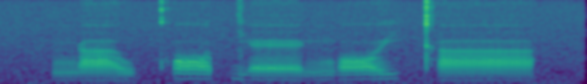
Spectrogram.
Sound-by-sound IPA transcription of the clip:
ŋ aː˨ w kʰ ɔː˥ t̚ j ɛː˧ ŋ ɔː˨˧ j kʰ aː˨

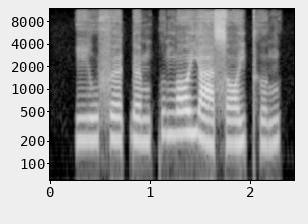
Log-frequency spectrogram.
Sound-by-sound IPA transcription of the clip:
iː˨˧ w f œː˧ t̚ œː˨˧ m kʷ ɐ˥ ŋ ɔː˥ j aː˨ s ɔː˨˥ j pʰ ʊ˨˥ ŋ

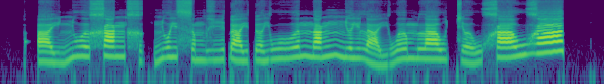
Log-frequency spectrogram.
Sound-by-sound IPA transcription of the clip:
ʔ a˨˩ j ɲ u˧ ə̯ x a˧ ŋ x ə˨˩ k̚ ɲ o˧ j s ə˧ m ɣ i˧˥ ɗ a˧ j ɗ ə˧˥ j w u˧˥ ə̯ n a˧˥ ŋ ɲ ə˧ j l a˨˩˨ j w ə˧ m l a˧ w c ə˨˩˦ w x a˧˥ w ɣ a˦˥ t̚

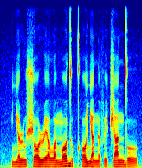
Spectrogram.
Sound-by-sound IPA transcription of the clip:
ʎ ɐ ɹ u ʃ ɔ ɹ e lˠ ɨ m ɔ d u kʰ ɔ ʎ a n ɐ f e t͡ʃ a n d o

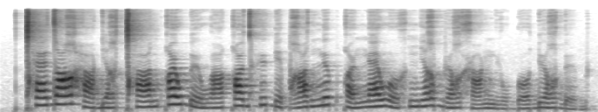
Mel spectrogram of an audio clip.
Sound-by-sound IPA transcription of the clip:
ǀʰ æ˧˥ d ɑ˧˥ ʁ h ɑ˩ ɠ i˩ ʁ ǀʰ ɑ˩˧ n q y˥ w ɠ ø˩ w ɑ˩˧ q o˧ d h y˥ ɠ e˩ b ʁ ɑ˧˥ d n ø˥ b q y˩˧ ŋ æ˧˥ w o˩˧ x ŋ i˧˥ ʁ b ø˩˧ ʁ x ɑ˩˧ ŋ y˩ w ɠ o˩˧ ɗ y˧ ʁ ɠ ø˩ b

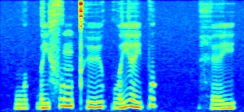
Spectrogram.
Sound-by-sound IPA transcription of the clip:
w ʊ˨ k̚ ɐ˧ j f ʊ˥ ŋ pʰ yː˨˧ kʷ ɐ˨˥ j e˧ j p ʊ˥ k̚ | h e˨˧ j

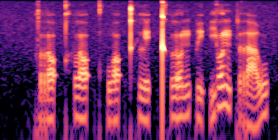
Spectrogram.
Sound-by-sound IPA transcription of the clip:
k r ɔ˦˥ ʔ kʰ l ɔ˥˩ ʔ kʰ w ɔ˦˥ ʔ kʰ l i˨˩ t̚ kʰ l o˦˥ n p i˨˩ ʔ j o˥˩ n p r a˩˦ w

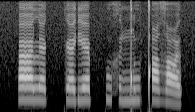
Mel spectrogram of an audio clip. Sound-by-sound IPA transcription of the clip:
a l æ kː æ ɾʲ æ pː u x ə ŋ͡ǃ u ǃ a zˤ ə

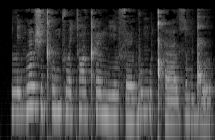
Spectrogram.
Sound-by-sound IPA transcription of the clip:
l i m l ə l ʃ ə cʰ u m sʷ ɜ c ɔ̃ l cʰ ø m i l s ø l ɡ u ŋ u ǃʰ ɜ l ç ə m ɡ͡ǃ u l

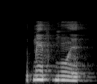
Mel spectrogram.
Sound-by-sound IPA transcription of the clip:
ɓ ẽ f b ũ ɪ̯

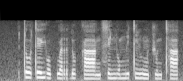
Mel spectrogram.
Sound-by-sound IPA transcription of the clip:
t o˦˨ t e˦ j o˨ kʷ a˨ r ɗ ʊ˨ k aː˨ ŋ s ɪ˦ ɲ o˦ m i˦ t ĩ˦ β ũ˨ t͡ʃ u˨ n tʰ a˦

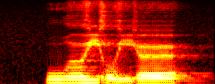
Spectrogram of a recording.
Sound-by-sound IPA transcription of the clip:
w ɤ˦ j o˨ j œ˦

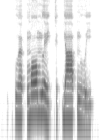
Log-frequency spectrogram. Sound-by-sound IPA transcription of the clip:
kʷʰ œː˨ k̚ m ɔː˧ m l e˨˩ j k ɪ˨˥ k̚ j aː˧ p̚ n̪ uː˨˩ j

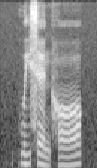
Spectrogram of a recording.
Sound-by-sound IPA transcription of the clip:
kʷ ɐ˨˧ j s ɛː˨˩ ŋ h ɔː˨˧

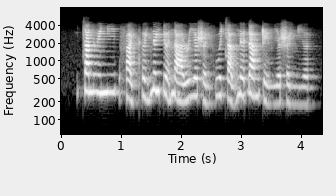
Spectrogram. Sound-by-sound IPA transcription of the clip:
c a˧ n v e˧ ɲ i˧ | f a˨˩˦ j t̪ʰ ə˨˩˦ j n ə˧ j ɗ əː˨˩˦ n aː˧ ɹ i˧ ə̯ ʂ ə˨˩ j f u˧ ə̯ c a˨˩˦ w n əː˧˥ ɗ a˧ m ʈ e˧ v i˧˥ ə̯ ʂ ə˧ j ɲ i˧ ə̯

